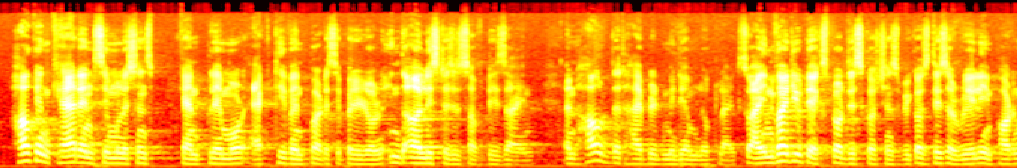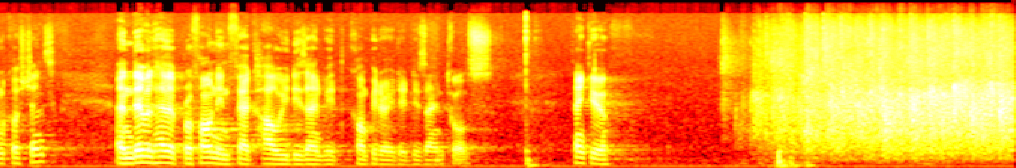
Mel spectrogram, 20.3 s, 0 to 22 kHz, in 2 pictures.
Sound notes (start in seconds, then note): 17.4 clapping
